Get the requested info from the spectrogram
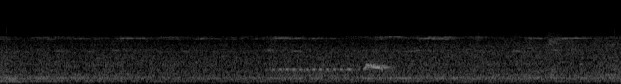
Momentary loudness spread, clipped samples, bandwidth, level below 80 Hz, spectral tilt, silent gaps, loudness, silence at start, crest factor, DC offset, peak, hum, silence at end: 8 LU; under 0.1%; 16.5 kHz; -74 dBFS; -4 dB/octave; none; -46 LUFS; 0 s; 18 dB; under 0.1%; -28 dBFS; none; 0 s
